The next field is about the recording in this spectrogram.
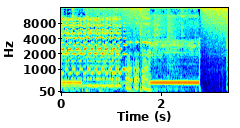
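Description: Telephone ringing tones on an outgoing call, with steady electronic tones and a long held tone that cuts off abruptly near the end, followed by quiet.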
